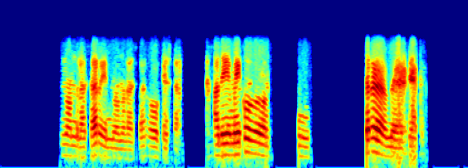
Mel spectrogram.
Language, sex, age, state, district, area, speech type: Telugu, male, 30-45, Andhra Pradesh, East Godavari, urban, conversation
